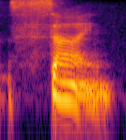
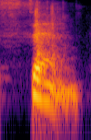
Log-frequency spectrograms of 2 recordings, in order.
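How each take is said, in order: First: The word has a long vowel, like 'sign'. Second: The word has a short vowel, like 'sin'. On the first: The speaker calls it right. "No, in math, this is sine" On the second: The speaker calls it wrong. "The number one mistake that I'll hear kids say is they'll pronounce this as sin"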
